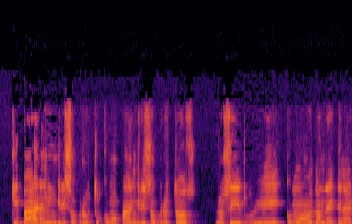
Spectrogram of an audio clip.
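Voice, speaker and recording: A man speaks with a Rioplatense accent. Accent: Rioplatense Spanish (porteño). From Argentina, Buenos Aires. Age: 60s. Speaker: political asylum seeker, former city advisor. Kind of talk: TV interview. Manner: halting, many self-corrections.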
